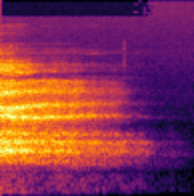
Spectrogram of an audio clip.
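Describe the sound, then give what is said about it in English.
A single long, breathy exhale from a meditation exercise, the mouth-open breath used to fog a mirror after an inhale through the nose. It starts loud and fades away steadily over about a second and a half, with no talk. “One more time, we'll inhale through the nose and fog the mirror.”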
